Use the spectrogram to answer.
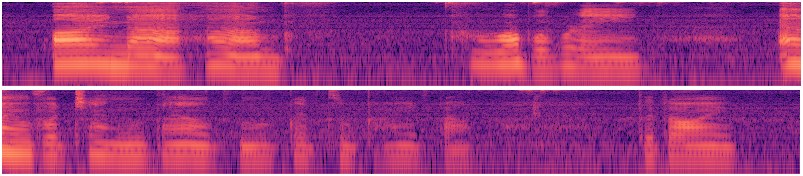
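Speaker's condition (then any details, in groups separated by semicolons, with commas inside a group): MND; 33 years since onset, lungs checked; voice may be difficult to understand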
